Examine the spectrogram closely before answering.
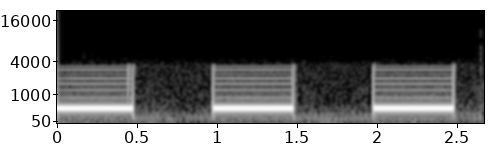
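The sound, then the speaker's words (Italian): Telephone busy signal on a call that will not connect: three loud, steady, low-pitched beeps, each about half a second long, separated by equal gaps of silence, with no other sound. “Niente. Vabbè, è occupato.”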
